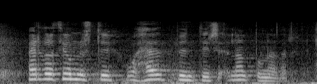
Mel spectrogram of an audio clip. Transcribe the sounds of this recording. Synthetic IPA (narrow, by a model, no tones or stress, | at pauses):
vɛɾðawθjownʏst̪ʏɔɣɦɛvpʏnt̪ɪslant̪̚puwnaːðaɾ̥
